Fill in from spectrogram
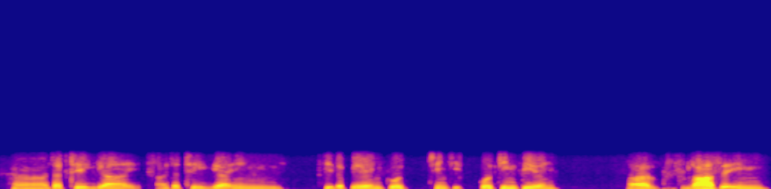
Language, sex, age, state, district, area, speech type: Santali, male, 18-30, Jharkhand, Pakur, rural, conversation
